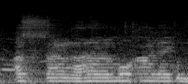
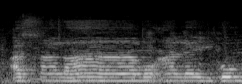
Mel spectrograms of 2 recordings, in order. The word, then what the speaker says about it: Assalamualaikum: Seperti salam ya jangan panjang. Assalamualaikum, jangan Assalamualaikum. Nah, kadang-kadang difase-fasekan malah salah.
